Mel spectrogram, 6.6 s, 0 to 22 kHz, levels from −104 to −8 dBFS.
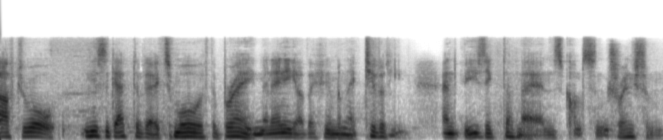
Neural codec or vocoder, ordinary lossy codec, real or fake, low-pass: codec, 16 kHz, 0.5 kbps, X-Codec, HuBERT features, trained on balanced general audio; AAC, 48 kbps; fake; 7.2 kHz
